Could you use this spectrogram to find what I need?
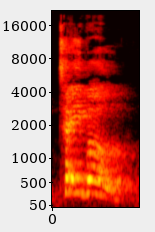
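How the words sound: The t is said like a native English t. The speaker calls it right. "Correct native pronunciation is T"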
